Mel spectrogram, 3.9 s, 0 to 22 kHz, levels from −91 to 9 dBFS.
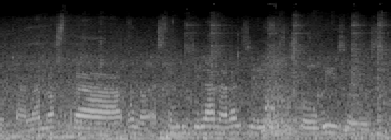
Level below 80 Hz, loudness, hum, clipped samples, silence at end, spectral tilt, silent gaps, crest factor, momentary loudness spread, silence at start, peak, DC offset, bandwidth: -34 dBFS; -24 LUFS; none; under 0.1%; 0 s; -6.5 dB/octave; none; 14 dB; 5 LU; 0 s; -10 dBFS; under 0.1%; 14.5 kHz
